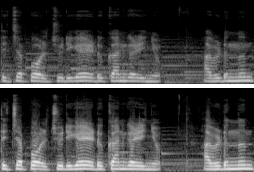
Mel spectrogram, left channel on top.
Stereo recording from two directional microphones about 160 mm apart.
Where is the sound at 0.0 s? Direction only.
40° right (ahead or behind).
